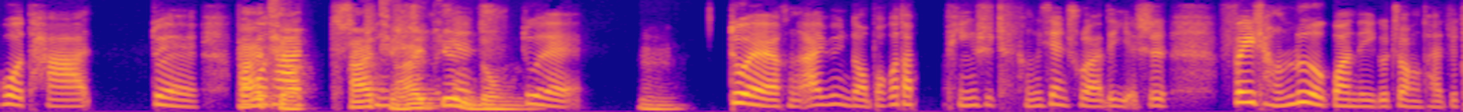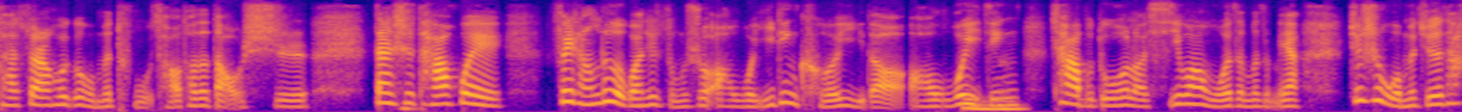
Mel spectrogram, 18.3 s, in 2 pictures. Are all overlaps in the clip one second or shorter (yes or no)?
no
